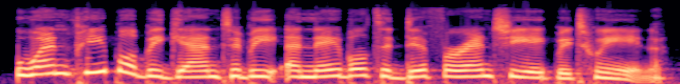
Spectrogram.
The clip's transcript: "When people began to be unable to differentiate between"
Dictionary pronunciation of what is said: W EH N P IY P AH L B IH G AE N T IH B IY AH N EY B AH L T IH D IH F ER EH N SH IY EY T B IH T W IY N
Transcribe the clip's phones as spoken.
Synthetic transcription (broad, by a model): W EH N P IY P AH L B IH G AE N T IH B IY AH N EY B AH L T IH D IH F ER EH N SH IY EY T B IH T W IY N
